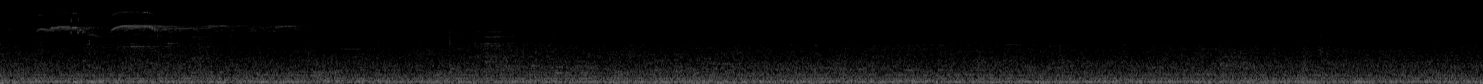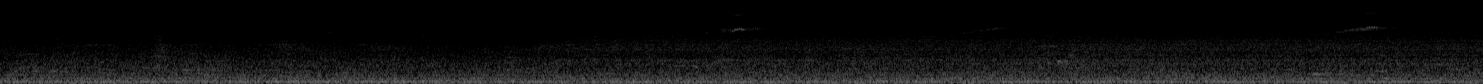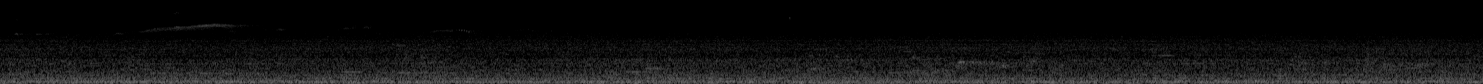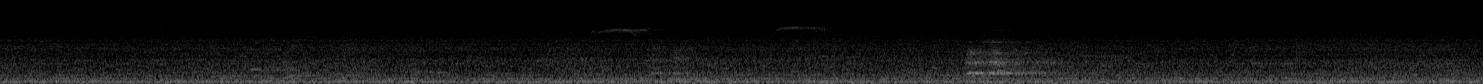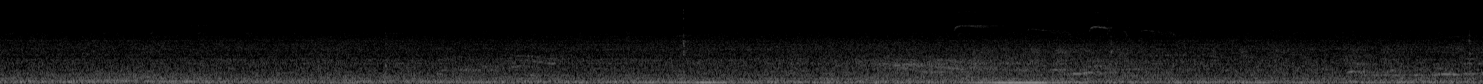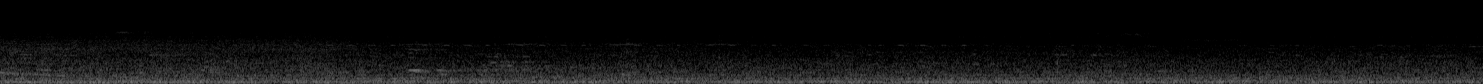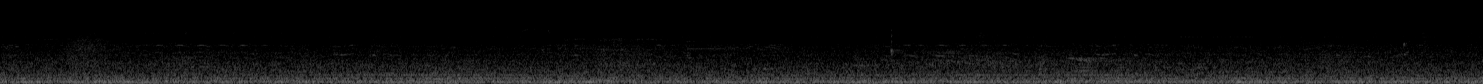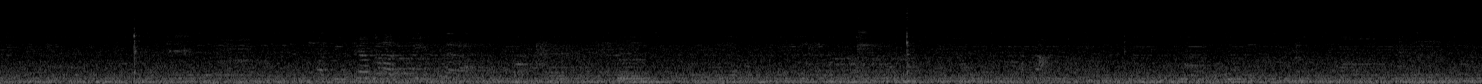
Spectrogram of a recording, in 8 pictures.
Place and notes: "Terrace at sunset with swallows and guitar recording in the background in the time of COVID19" Soundscape
Chapter CLXXVII of Ascolto il tuo cuore, città. I listen to your heart, city
Monday June 28th 2021. Fixed position on an internal terrace at San Salvario district Turin, More than one year and three months after emergency disposition due to the epidemic of COVID19.
Start at 9:12 p.m. end at 9:24 p.m. duration of recording 13'36'', sunset time at 09:20.
Piemonte, Italia, 28 June 2021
